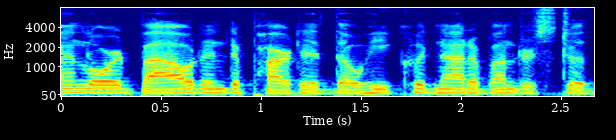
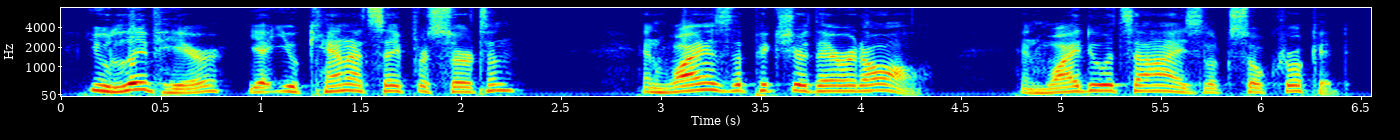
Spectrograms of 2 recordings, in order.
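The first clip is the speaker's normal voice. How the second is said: put-on a high, louder, demanding old lady; imperious grandmother; 6 semitones higher, 4 dB louder than usual. Grandmother grilling the landlord about the picture, imperiously. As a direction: fire questions at him like a bossy dowager.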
